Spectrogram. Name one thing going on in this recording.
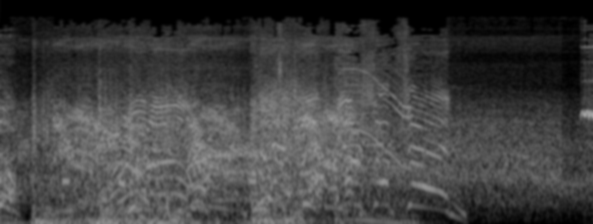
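A stadium crowd cheers loudly, then dies down.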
